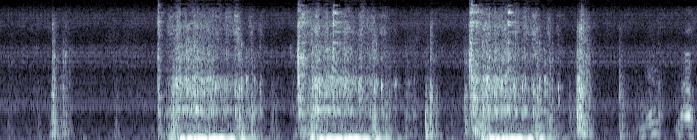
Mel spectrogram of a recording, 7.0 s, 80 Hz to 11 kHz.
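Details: 1994 Polaris Indy 500 EFI snowmobile wired by jumper to a 12 V battery, no key: three roughly one-second bursts of cranking, never firing; cranks but won't start, cause unknown.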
